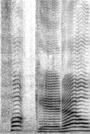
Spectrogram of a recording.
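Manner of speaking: Liverpool accent. Describing a journalist character who talks like a scouser: Scouse accent. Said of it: "He he talks like a scouser".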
